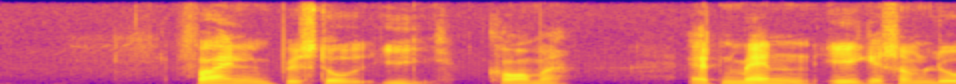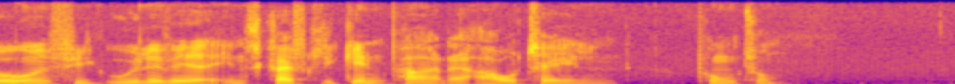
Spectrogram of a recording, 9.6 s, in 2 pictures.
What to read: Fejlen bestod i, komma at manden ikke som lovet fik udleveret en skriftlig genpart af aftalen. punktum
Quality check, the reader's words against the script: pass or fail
pass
